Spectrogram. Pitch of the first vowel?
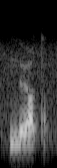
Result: low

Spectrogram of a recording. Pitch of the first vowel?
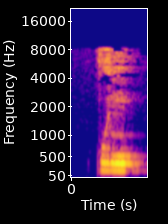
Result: high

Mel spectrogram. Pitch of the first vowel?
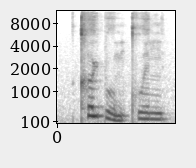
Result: high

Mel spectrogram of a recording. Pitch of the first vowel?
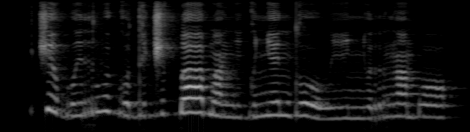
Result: falling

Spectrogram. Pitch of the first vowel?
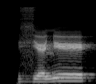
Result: low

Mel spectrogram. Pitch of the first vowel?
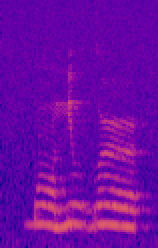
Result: falling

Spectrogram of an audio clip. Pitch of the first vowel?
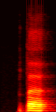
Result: low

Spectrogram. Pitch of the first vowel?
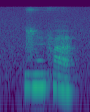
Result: low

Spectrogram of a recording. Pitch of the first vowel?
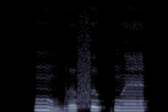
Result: falling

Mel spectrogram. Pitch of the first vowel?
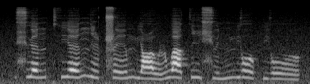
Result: rising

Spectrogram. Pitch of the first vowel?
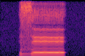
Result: low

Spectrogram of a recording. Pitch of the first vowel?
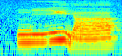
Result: rising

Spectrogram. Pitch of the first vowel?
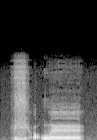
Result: high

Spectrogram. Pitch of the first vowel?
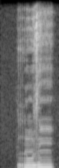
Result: low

